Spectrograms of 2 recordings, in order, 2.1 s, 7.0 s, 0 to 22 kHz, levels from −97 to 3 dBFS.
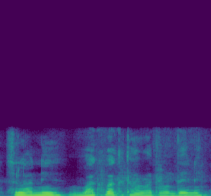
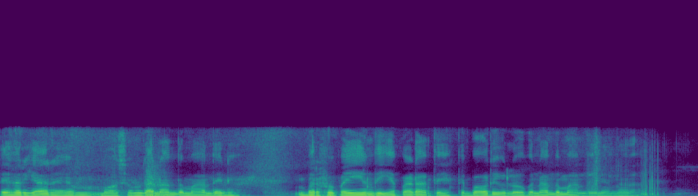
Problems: background conversations at intervals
